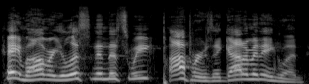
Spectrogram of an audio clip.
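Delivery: loud, high shout-out; calling out to mom. Pretend. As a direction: holler it playfully across to your mother.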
